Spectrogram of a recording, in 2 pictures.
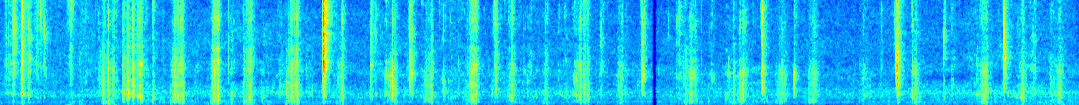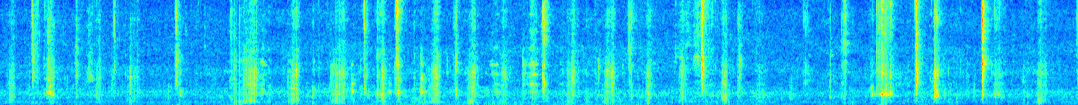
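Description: Close-miked chewing and crunching of crisp food: a green chili bitten, then fried dried anchovies and squid chewed with rice. There are irregular crunches throughout, with a louder one about four seconds in.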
